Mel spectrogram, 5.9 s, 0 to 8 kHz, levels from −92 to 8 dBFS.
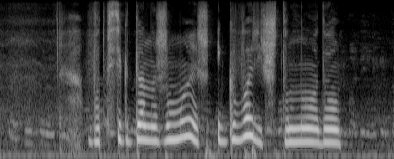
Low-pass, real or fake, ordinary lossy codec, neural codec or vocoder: none; real; none; none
